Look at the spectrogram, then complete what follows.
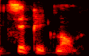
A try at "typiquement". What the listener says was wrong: No, I didn't say con. Do what I do. Typiquement.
